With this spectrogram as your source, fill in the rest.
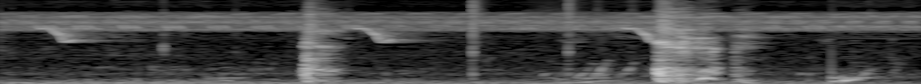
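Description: Sticks knock and snap as a fire is tended.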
